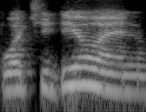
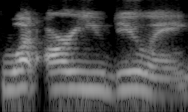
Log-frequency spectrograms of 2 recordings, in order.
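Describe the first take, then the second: First: It is said in a Pittsburgh accent. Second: It is said in a formal standard accent. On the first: "a lot of my like Pittsburghese came out" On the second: "talked really formal"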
